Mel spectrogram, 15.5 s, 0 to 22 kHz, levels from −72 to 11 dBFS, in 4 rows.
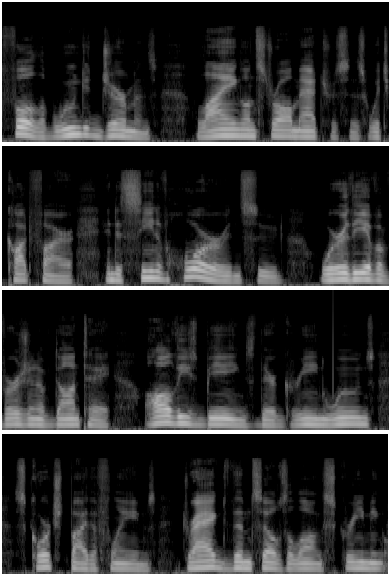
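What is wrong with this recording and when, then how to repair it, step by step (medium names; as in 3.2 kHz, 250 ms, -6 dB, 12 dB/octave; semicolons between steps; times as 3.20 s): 11.05 s: pop -14 dBFS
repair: de-click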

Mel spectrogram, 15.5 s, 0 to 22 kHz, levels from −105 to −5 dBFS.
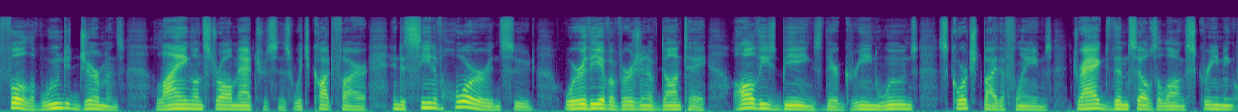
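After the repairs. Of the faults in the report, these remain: nothing left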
